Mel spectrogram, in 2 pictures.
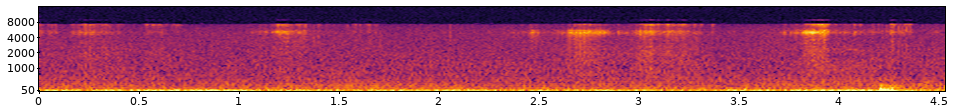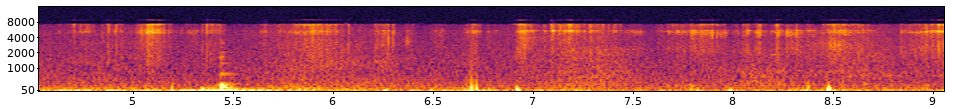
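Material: Plastic.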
